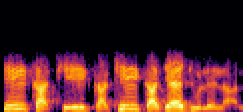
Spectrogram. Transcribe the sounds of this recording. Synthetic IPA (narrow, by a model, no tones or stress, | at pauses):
ʈʰiːkaʈʰiːkaʈʰiːkad͡ʒɛd͡ʒʱuːlela̰ːl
